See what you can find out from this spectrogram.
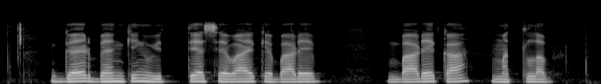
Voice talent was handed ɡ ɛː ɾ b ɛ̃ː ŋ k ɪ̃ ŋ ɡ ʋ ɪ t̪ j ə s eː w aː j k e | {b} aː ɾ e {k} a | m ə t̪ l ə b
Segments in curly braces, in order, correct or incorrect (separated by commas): correct, correct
